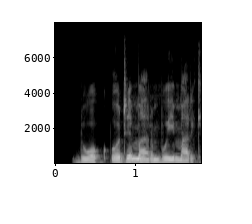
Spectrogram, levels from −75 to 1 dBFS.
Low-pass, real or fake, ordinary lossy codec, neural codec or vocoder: 7.2 kHz; real; none; none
